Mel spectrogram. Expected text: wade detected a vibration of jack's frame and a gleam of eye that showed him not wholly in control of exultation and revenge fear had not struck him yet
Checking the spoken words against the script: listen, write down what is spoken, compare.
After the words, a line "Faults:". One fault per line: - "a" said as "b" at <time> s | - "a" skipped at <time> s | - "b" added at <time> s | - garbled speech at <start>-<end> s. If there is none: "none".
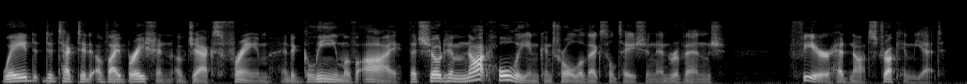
wade detected a vibration of jack's frame and a gleam of eye that showed him not wholly in control of exultation and revenge fear had not struck him yet
Faults:
none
